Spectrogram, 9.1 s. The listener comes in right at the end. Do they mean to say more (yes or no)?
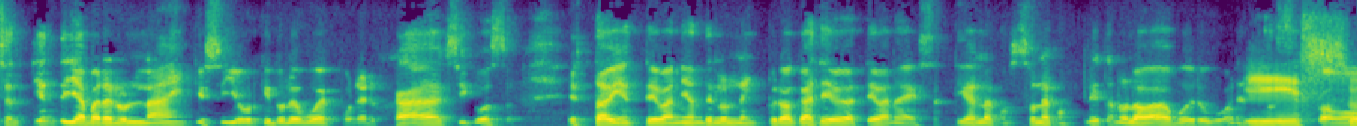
yes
